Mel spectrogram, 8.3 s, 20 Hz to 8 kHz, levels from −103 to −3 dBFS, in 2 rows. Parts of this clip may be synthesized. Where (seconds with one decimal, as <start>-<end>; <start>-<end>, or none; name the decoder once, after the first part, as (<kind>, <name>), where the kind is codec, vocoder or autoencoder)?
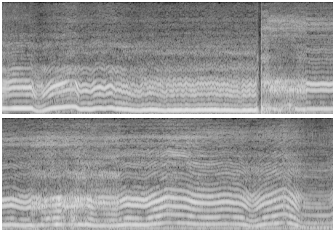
3.2-3.8 (codec, ZipCodec); 4.5-5.6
